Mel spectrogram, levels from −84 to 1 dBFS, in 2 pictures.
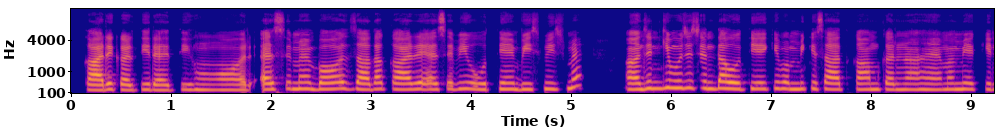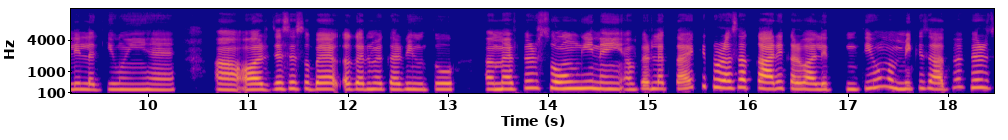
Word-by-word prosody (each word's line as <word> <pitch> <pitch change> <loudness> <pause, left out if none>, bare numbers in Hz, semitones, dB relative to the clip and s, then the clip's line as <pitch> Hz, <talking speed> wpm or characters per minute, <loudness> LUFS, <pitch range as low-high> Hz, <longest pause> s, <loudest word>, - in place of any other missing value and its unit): कार्य 225 +2 +6
करती 230 -1 -1
रहती 220 +1 -2
हूँ 230 0 -4
और 225 0 -1
ऐसे 250 +3 +1
में 265 -1 +1
बहुत 265 +2 +2
ज़्यादा 255 -1 +3
कार्य 250 +1 +3
ऐसे 250 +2 -2
भी 270 +2 -2
होते 245 -1 -3
हैं 255 -1 0
बीच-बीच 250 +1 -3
में, 345 - +1 0.5
अ, 250 0 +5
जिनकी 285 +4 +1
मुझे 310 0 +2
चिंता 290 -1 +1
होती 270 -1 +3
है 265 - 0
कि 280 +1 -4
मम्मी 260 -1 0
के 270 - -3
साथ 250 -2 +2
काम 245 0 0
करना 240 0 -2
है, 240 -1 -1
मम्मी 250 +1 0
अकेली 250 0 -5
लगी 240 -1 -5
हुई 245 0 -3
हैं। 230 0 -5 0.4
अ, 245 - 0
और 235 +1 +3
जैसे 265 +1 0
सुबह 260 -1 +1 0.2
अगर 255 0 0
मैं 255 0 -1
कर 245 -1 -1
रही 255 - -2
हूँ 245 -1 -3
तो 250 0 +1 0.4
अ, 255 - +1
मैं 260 +1 +2
फिर 305 0 -1
सोऊँगी 290 0 +3
नहीं 265 -2 0
अ, 245 0 -3
फिर 275 +2 -2
लगता 275 0 -3
है - - 0
कि 375 - -8
थोड़ा-सा 330 0 +4
कार्य 290 -3 +4
करवा 260 -2 +3
लेती 250 +2 -5
हूँ 335 +4 -2
मम्मी 270 -5 0
के 290 +2 -9
साथ 265 -4 +1
में 345 - -7
फिर 325 0 +1
255 Hz, 210 wpm, -23 LUFS, 245-275 Hz, 0.5 s, कार्य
